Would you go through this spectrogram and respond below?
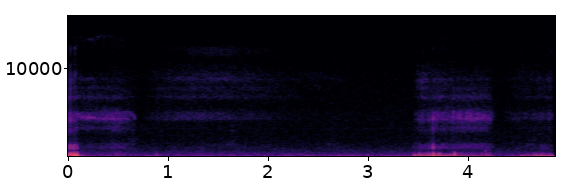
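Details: Sleeping Shiba Inu giving a brief snort at the start, then a quiet pause before a longer buzzy, rattling snore breath near the end, with a soft wheezing tail.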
